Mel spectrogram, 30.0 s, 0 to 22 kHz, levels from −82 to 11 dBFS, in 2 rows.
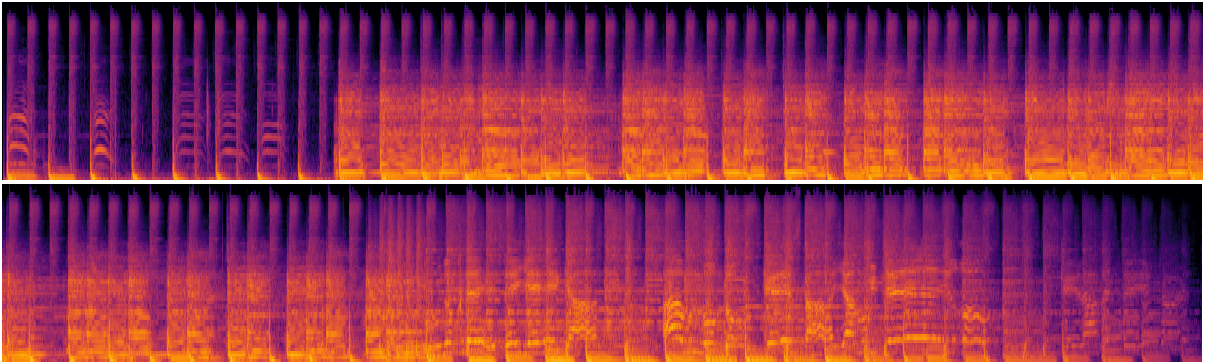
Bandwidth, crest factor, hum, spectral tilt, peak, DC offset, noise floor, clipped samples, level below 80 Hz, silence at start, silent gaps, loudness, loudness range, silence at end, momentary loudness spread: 18 kHz; 12 dB; none; -6 dB/octave; 0 dBFS; under 0.1%; -36 dBFS; under 0.1%; -18 dBFS; 0.05 s; none; -12 LUFS; 6 LU; 0.35 s; 12 LU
